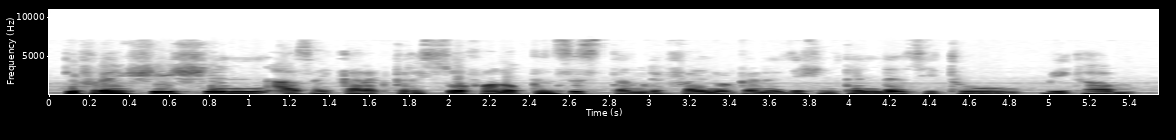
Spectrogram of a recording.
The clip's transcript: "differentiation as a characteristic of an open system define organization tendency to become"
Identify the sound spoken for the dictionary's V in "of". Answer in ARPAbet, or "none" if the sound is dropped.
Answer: F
